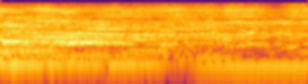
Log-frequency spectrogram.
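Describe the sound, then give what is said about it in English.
At a Las Vegas pool party, a crowd yells and cheers in one loud, sustained burst of voices, with a strong held shout that dips in pitch partway through, filling the whole moment. “Look at the cohort across that they're yelling at.”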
